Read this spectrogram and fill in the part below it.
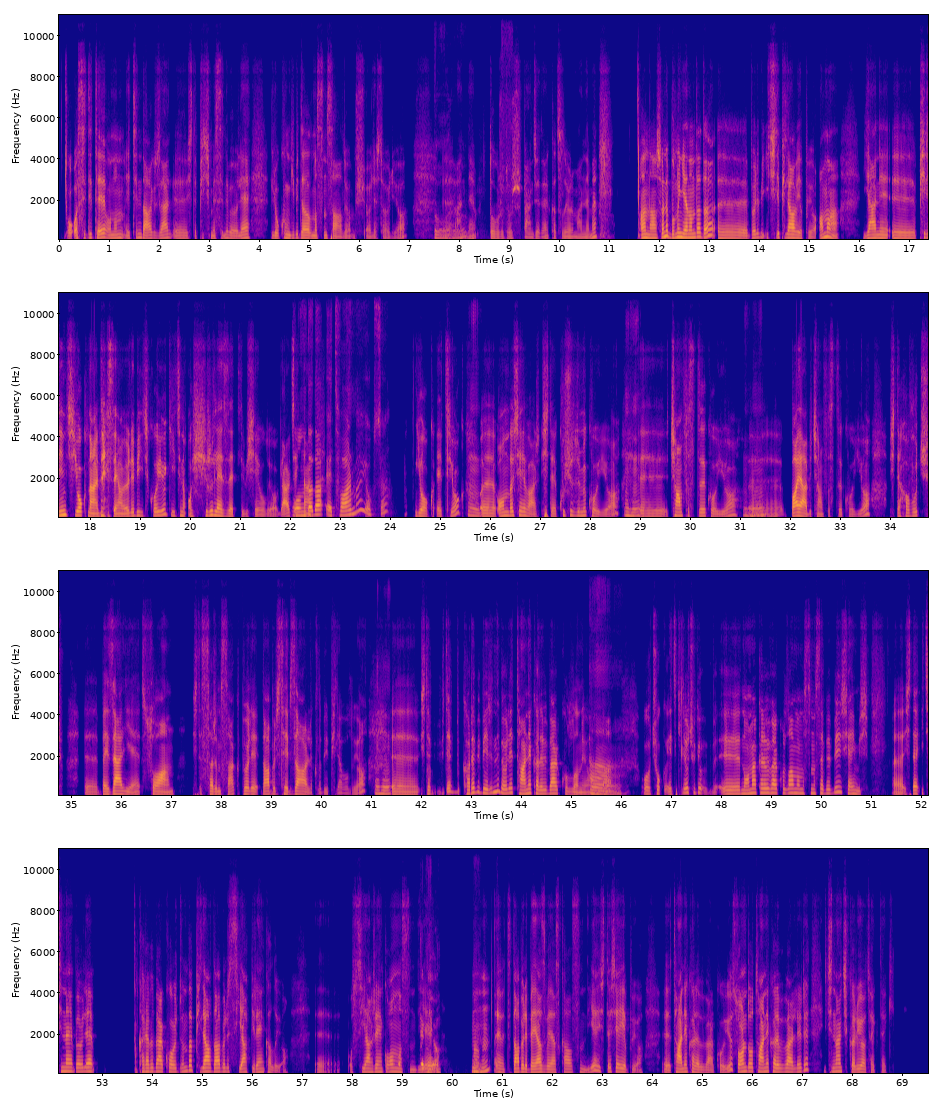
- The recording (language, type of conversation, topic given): Turkish, podcast, Evinizde özel günlerde yaptığınız bir yemek geleneği var mı?
- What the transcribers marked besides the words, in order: other background noise; tapping; other noise; laughing while speaking: "neredeyse"; stressed: "aşırı"; drawn out: "Ha"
